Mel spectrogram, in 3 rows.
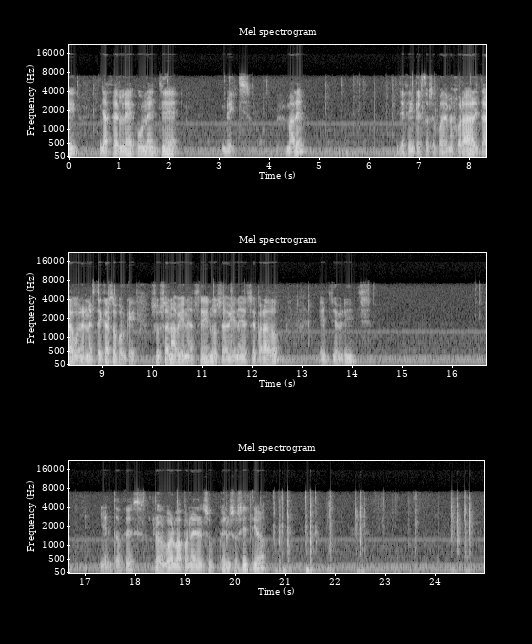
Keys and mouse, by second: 1.8-16.8 drag, 11.2 alt+shift+right click, 18.1 click, 18.1 middle click, 18.1 right click, 19.8 shift+click, 19.8 shift+middle click, 19.8 shift+right click, 20.8 ctrl+KP_Add, 21.5 ctrl+KP_Add, 22.4 KP_3, 24.3 g.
